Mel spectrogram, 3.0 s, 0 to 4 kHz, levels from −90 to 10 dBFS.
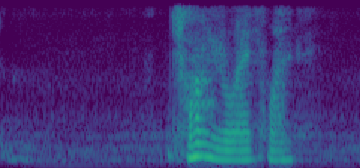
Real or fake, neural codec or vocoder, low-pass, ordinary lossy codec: fake; autoencoder, 22.05 kHz, a latent of 192 numbers a frame, VITS, trained on one speaker; 3.6 kHz; none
